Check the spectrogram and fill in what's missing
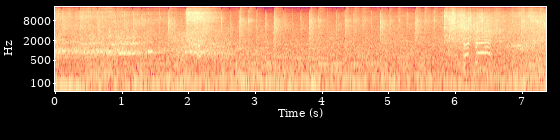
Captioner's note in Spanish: Chirrido de llantas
